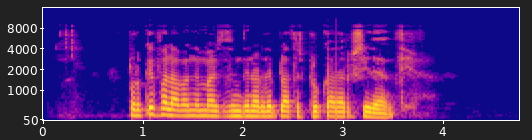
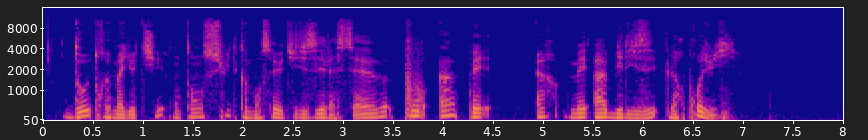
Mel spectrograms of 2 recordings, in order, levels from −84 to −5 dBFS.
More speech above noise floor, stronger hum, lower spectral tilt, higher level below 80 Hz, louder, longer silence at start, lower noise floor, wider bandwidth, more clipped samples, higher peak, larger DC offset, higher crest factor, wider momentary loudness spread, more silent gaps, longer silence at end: first, 64 dB vs 41 dB; neither; about the same, -6.5 dB/octave vs -5.5 dB/octave; about the same, -56 dBFS vs -58 dBFS; first, -14 LUFS vs -35 LUFS; first, 0.85 s vs 0.2 s; about the same, -78 dBFS vs -75 dBFS; second, 9.4 kHz vs 11.5 kHz; neither; first, 0 dBFS vs -18 dBFS; neither; about the same, 16 dB vs 16 dB; first, 10 LU vs 7 LU; neither; about the same, 1.05 s vs 1.1 s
